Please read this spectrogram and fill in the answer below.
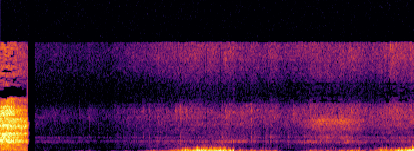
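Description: Gusts of wind buffeting a phone's microphone: two low, rumbling swells in the second half, after about a second of dead silence near the start.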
